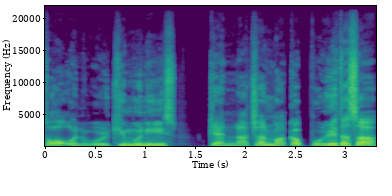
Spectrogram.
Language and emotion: Goan Konkani, fearful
